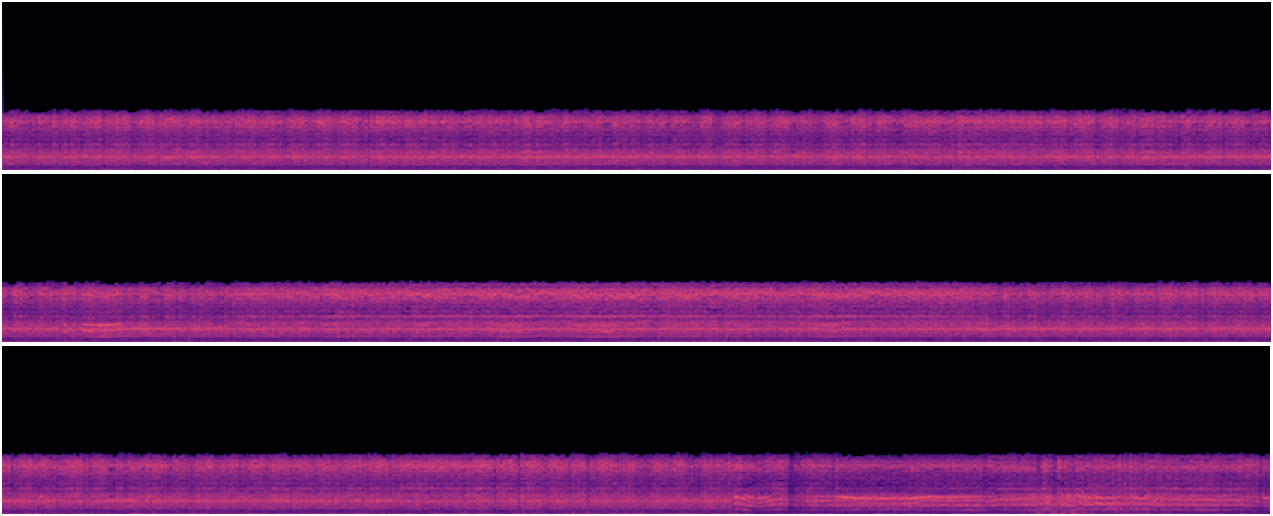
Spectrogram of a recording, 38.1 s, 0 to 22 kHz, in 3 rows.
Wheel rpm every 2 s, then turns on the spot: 240, 230, 230, 230, 230, 240, 230, 230, 230, 220, 230, 230, 230, 230, 230, 230, 210, 160, 160.
none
